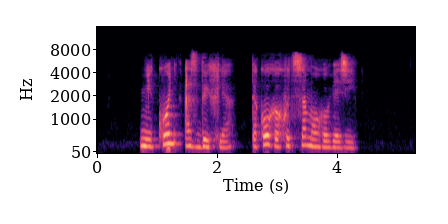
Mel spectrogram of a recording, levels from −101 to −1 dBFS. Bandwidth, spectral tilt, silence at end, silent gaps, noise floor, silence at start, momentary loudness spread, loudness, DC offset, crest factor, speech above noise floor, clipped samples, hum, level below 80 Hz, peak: 7.8 kHz; -4.5 dB/octave; 1 s; none; -85 dBFS; 0.75 s; 14 LU; -24 LUFS; under 0.1%; 20 dB; 62 dB; under 0.1%; none; -62 dBFS; -6 dBFS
